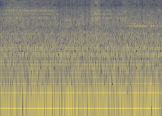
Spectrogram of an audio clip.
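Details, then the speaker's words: Maruti Omni idling steady and even with no surging after a pipe is refitted; unplugging it had made revs rise on their own. Normal idle restored. "ये हो गया ठीक। तो ये चीज़ें आप खुद घर पे चेक कर सकते हैं भाई, ये चीज़ें हैं।"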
